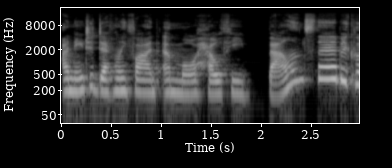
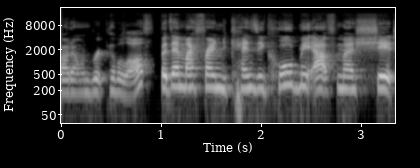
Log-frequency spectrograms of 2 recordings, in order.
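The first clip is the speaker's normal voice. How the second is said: usual speaking voice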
